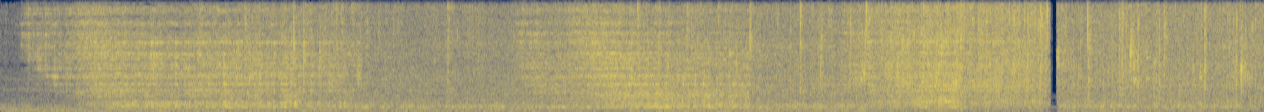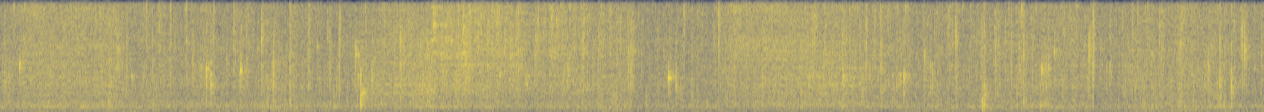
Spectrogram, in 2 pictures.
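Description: Batter-coated burdock strips sizzling and crackling in hot cooking oil in a frying pan, getting louder in steps as more pieces are laid in.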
